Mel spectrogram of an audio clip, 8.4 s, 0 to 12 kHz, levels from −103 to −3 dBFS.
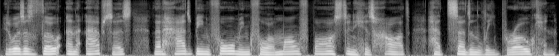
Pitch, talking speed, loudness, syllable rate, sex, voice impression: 140 Hz, 145 wpm, -21 LUFS, 3.4 syllables/s, male, very masculine, slightly middle-aged, slightly thick, sincere, calm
